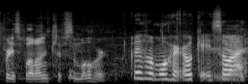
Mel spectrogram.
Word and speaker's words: Cliffs of Moher: Us so what is the correct way to pronounce Cliffs of Mo mooh is yeah it's pretty spot on Cliffs of mooh cff of okay so yeah don't yeah you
